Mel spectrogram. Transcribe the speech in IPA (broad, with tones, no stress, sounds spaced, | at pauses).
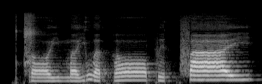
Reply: t͡s ɔː˨ j m ɐ˨˥ j w ɐ˨ k̚ l ɔː˧ p ɪ˨˥ k̚ f aː˥ j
